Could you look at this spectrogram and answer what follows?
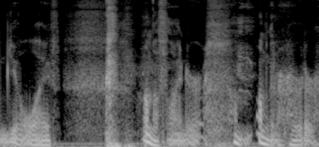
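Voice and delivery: quiet, menacing villain quote; Philip Seymour Hoffman. Acted. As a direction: murmur the threat softly, unhurried. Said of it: "Philip Seymour Hoffman wakes up".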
